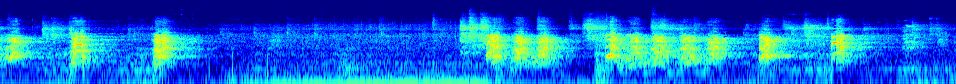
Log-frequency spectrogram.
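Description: A dog barks and howls loudly nearby.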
